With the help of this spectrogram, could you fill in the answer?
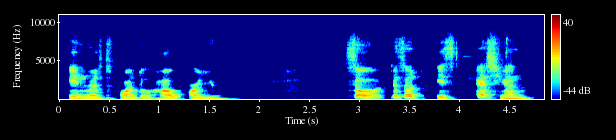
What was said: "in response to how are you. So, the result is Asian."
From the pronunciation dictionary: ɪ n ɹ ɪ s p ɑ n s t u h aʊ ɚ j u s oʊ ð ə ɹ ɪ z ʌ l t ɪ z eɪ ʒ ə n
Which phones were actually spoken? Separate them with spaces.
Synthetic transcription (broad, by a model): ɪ n ɹ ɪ s p ɑ n t u h aʊ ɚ j u s oʊ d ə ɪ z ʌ t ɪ s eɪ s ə n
